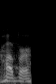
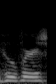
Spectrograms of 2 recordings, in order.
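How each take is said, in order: First: The first vowel is short, as in cover. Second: The first vowel is a long oo sound. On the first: The speaker calls it right. "cover, lover. So yesterday as I'm studying, I'm saying hover" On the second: The speaker calls it wrong. "I say hoovers, or I just have this block"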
